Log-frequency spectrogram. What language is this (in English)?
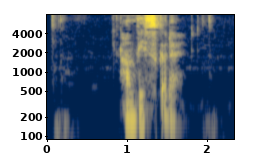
Swedish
